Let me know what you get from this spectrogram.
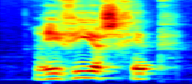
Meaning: a river ship
- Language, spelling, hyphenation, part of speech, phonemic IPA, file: Dutch, rivierschip, ri‧vier‧schip, noun, /riˈviːrˌsxɪp/, Nl-rivierschip.ogg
